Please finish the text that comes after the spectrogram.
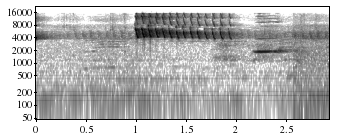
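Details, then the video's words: White-rumped shama (murai) master song in the ngeroll nembak style, used for training other birds: a quick burst of about a dozen high, sharp repeated notes fading over a second, then a short thin whistle amid quiet background hiss. "BURUNG MURAI MASTERAN NGEROLL NEMBAK"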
